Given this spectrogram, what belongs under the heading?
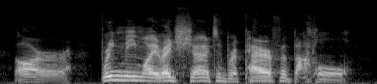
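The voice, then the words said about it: Badly done pirate West Country accent. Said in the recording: “Sorry, I'm so bad at accents. ... Apparently he's from the West Country now.”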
